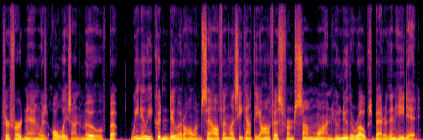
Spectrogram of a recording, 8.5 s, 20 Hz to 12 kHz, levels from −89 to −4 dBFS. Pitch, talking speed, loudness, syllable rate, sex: 110 Hz, 225 wpm, -17 LUFS, 5.3 syllables/s, male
